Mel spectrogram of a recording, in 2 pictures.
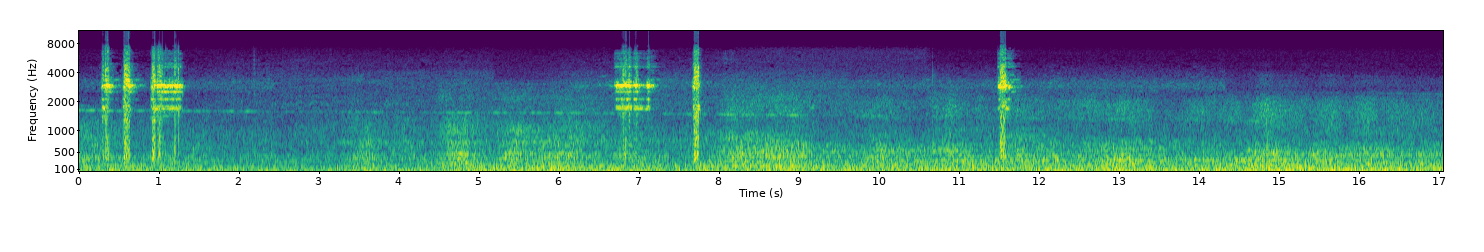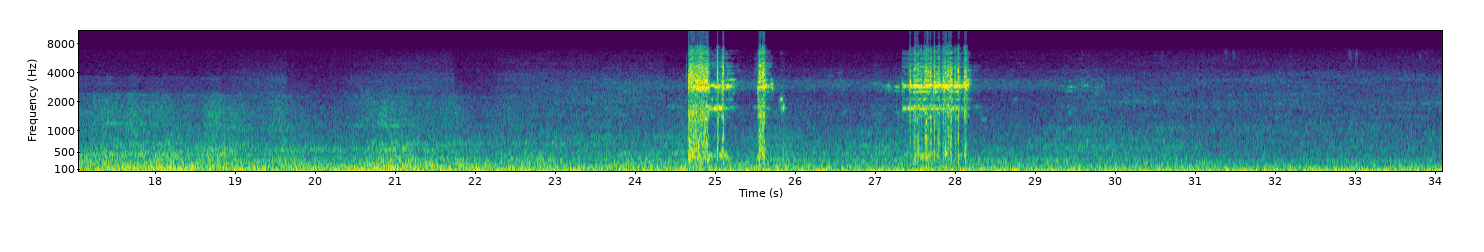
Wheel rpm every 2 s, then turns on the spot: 0, 0, 0, 0, 0, 0, 0, 0, 0, 0, 0, 0, 0, 0, 0, 0, 0.
none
